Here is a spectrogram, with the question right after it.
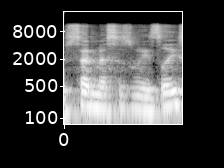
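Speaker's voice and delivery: usual speaking voice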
